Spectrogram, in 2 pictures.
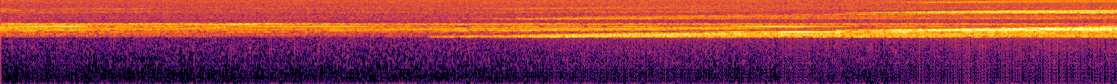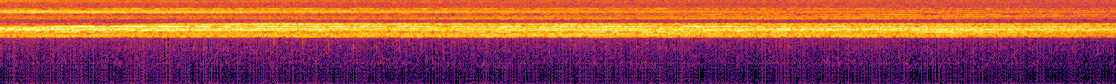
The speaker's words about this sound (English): Also, it was loud enough that you can hear the sonar is essentially reflecting, echoing back and forth over the canyon walls.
